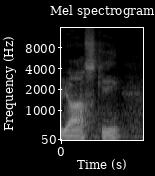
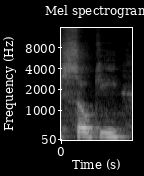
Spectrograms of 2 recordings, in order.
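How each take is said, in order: First: The name begins with a Y sound. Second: The name begins with an S sound. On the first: "or they're Yoski" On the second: "the Y is silent and they're Soki"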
